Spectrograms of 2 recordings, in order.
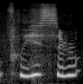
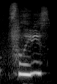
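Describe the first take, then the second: First: Said in the usual way. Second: "please" pushed out louder, higher and pleading; desperate begging. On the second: Acted.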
